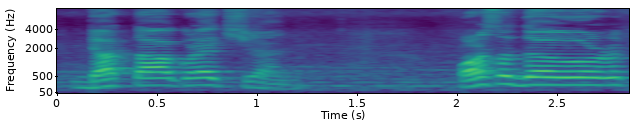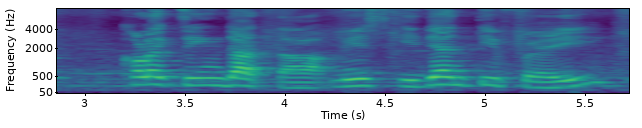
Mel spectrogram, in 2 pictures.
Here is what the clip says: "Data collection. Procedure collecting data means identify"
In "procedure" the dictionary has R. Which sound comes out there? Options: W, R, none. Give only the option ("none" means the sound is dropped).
none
